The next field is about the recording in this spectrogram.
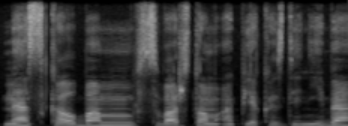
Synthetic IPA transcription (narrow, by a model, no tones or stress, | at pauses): mʲɛskɐlˠbɐmsʋɐɾst̪oːmɐ̰pʲiɛkɐzʲd̪ʲiɛnʲiːbʲæː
